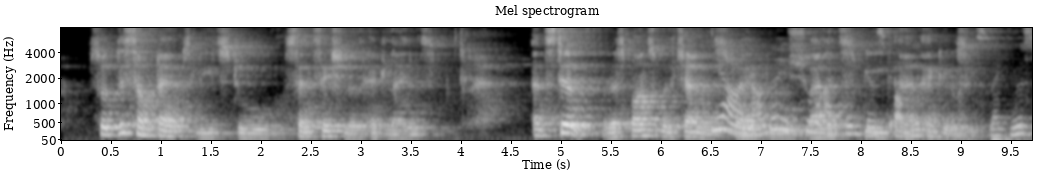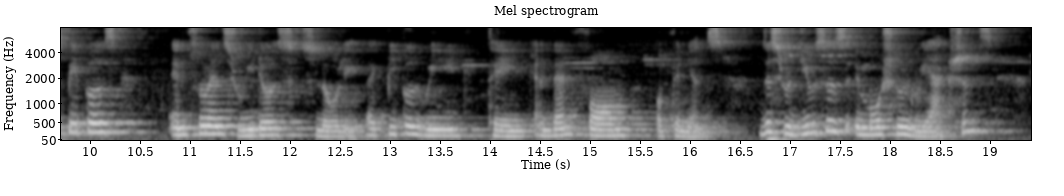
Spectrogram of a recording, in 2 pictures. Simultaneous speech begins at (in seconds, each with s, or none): 6.5 s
